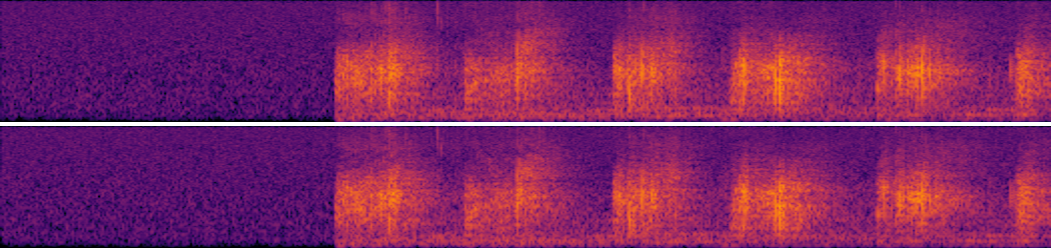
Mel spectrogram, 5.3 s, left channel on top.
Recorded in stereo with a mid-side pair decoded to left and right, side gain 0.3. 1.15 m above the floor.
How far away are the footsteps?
About 4.5 m.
